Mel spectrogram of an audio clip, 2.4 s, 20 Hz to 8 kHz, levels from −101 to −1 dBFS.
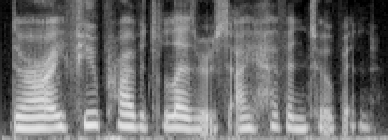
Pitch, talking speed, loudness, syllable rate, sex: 205 Hz, 220 wpm, -19 LUFS, 7.7 syllables/s, female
